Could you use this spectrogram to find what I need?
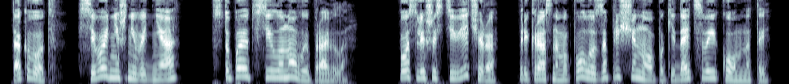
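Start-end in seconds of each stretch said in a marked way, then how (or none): none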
